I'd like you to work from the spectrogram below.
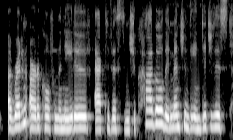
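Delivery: ordinary talk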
